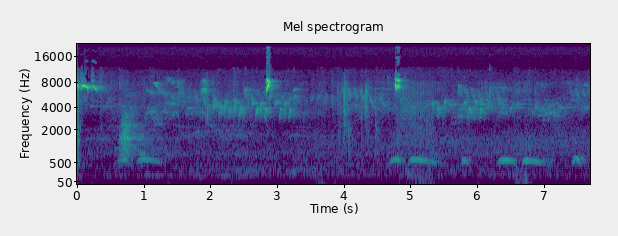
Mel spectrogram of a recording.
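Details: British garden birds: short low hooting notes repeated in small groups, mixed with high chirping and twittering and a few flutter-like taps, against a quiet outdoor backdrop.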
